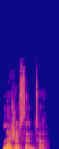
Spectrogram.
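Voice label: "leisure centre", British English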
